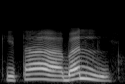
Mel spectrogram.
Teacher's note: Inna kita huruf ta fathah setelahnya alif, maka di sini mad tabi'i dibaca 2 harokat.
